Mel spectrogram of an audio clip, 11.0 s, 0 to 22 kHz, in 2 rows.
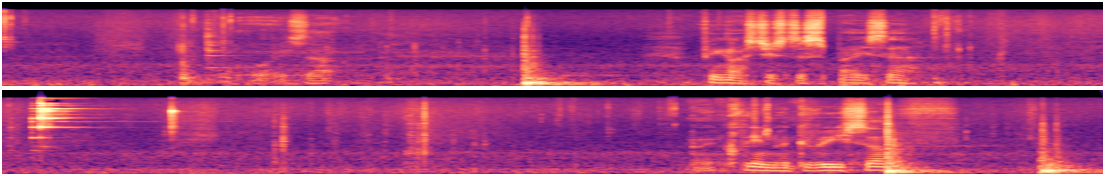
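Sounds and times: sharp metallic clink: 5.6 - 6.4.

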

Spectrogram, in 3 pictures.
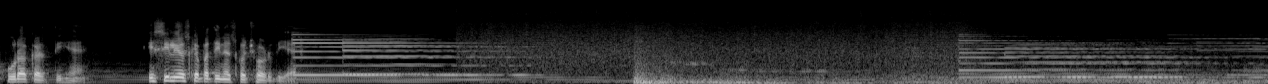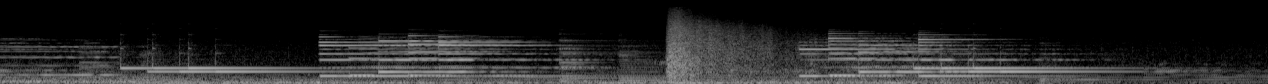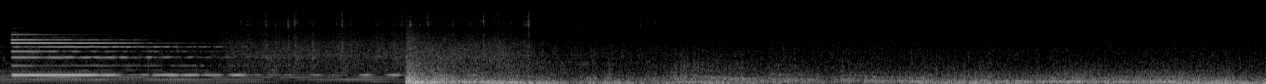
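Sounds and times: background music: 0.0 - 30.9
rain falling: 4.6 - 38.0
thunder crack and rumble: 6.3 - 10.0, 18.4 - 23.9, 27.6 - 38.0
doorbell ding-dong chime: 13.8 - 17.9, 21.5 - 24.3.

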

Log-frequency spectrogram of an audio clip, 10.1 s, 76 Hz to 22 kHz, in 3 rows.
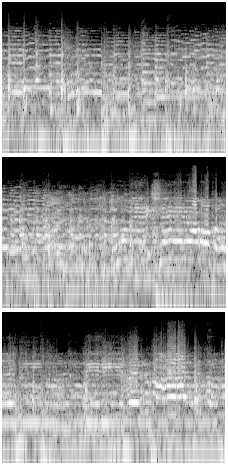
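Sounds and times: live band playing devotional music: 0.0 - 10.0.

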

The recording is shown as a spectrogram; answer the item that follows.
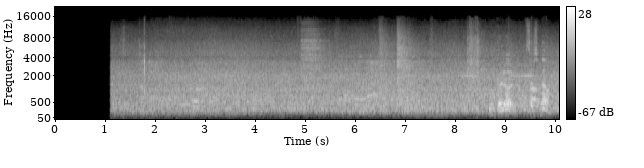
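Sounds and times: parking garage hiss and hum: 1.1 - 10.0.

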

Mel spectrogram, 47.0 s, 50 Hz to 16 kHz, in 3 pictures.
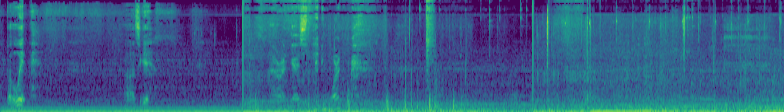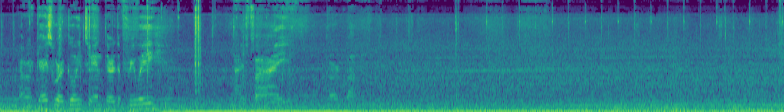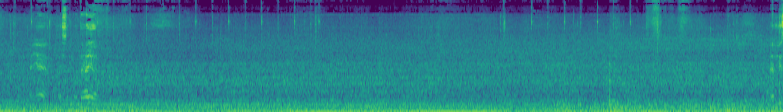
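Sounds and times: car road rumble inside cabin: 0.0 - 47.0.

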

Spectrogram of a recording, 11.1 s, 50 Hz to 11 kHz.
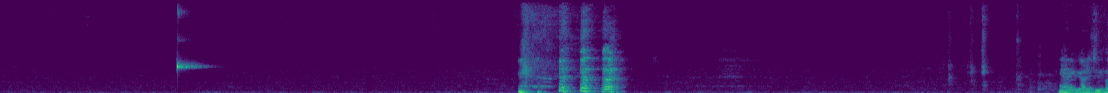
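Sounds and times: smoke detector chirp: 1.8 - 2.2.

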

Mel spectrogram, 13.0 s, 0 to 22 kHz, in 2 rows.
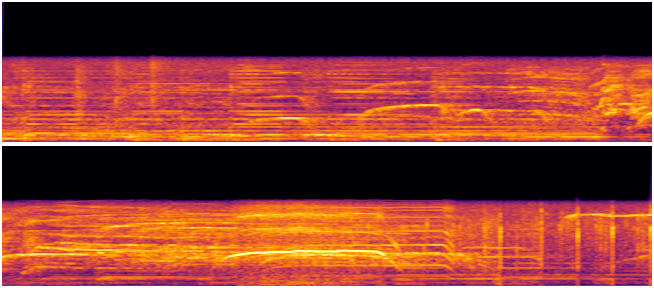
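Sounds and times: rock guitar chords: 0.0 - 4.7
crowd shouting and whooping: 2.5 - 13.0.

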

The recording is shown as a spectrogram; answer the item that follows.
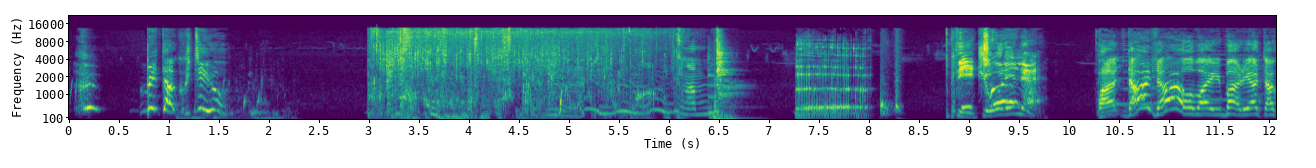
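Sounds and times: short gulping sounds: 3.0 - 6.2
cartoon seagull burping: 3.1 - 6.3.

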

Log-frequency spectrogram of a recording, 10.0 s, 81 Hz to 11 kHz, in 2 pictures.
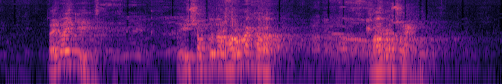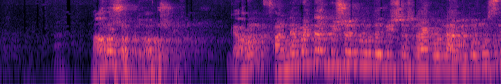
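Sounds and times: man preaching into a microphone: 0.5 - 4.6, 5.9 - 10.0.

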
